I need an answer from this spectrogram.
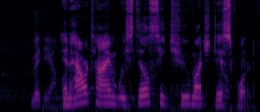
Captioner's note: through translator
